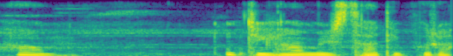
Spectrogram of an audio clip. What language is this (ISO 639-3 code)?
urd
